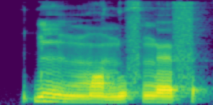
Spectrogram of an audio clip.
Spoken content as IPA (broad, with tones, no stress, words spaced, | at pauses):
ɓĩ˥˨ mːɔ̃˧˩n̪u˦fŋœ˦f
